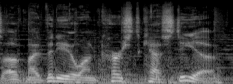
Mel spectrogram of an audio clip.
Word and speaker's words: Castilla: my video on cursed castilla i even pronounced it properly this time cursed castilla cursed castilla cursed castillo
